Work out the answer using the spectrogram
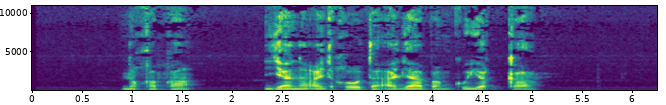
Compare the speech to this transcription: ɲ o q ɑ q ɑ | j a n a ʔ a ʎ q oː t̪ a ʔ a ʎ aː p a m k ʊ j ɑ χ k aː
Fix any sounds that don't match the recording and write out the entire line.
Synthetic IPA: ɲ o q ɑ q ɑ | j a n a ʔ ɑ ʎ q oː t̪ a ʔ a ʎ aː p a m k ʊ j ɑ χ k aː

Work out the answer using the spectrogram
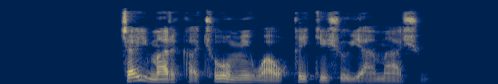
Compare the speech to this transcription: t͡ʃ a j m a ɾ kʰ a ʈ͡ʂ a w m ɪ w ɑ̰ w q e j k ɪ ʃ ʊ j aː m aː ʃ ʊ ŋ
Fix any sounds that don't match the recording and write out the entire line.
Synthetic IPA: t͡ʃ a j m a ɾ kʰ a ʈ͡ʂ a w m ɪ w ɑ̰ w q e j k ɪ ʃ ʊ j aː m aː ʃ ʊ ŋ

